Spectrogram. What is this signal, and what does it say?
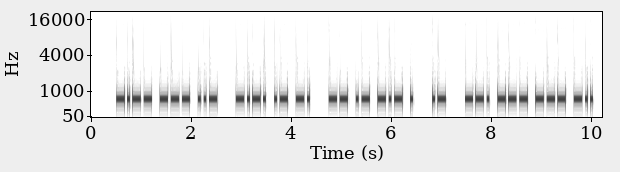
Morse code, heard as a keyed tone, about 22 wpm, 700 Hz. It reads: YOU CAN MAKE A GOOD
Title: Sentences from Top 1000 Words - Review Part 4 - 22wpm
